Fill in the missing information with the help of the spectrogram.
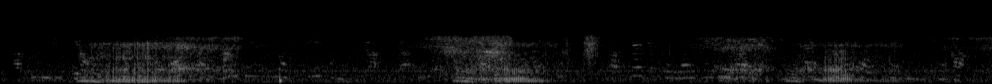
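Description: Rough, rattling breathing noises in repeated waves about every few seconds, recorded faintly by phone; snoring.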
